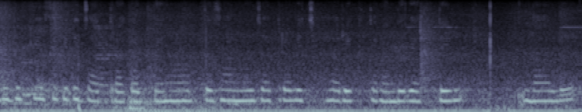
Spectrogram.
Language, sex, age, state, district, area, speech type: Punjabi, female, 18-30, Punjab, Gurdaspur, urban, spontaneous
